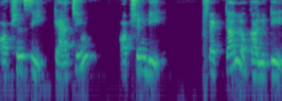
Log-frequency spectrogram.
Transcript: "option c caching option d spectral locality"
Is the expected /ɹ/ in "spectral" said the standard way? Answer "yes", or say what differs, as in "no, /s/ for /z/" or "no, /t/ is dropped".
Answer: no, /ɹ/ is dropped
